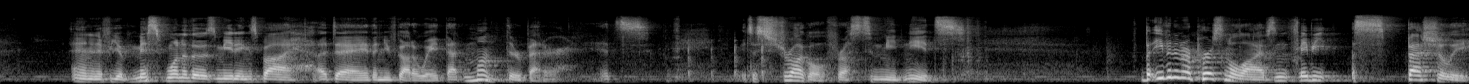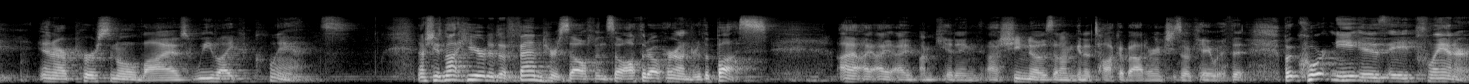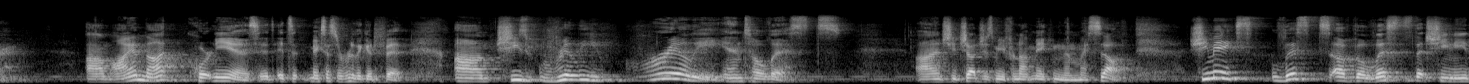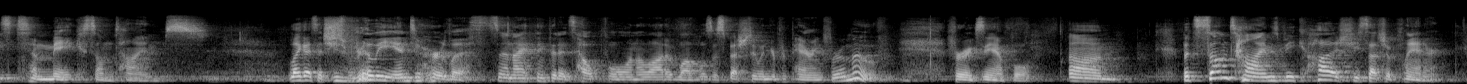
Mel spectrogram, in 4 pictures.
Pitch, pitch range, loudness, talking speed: 145 Hz, 120-185 Hz, -19 LUFS, 170 wpm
